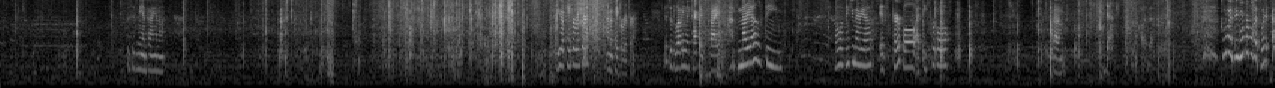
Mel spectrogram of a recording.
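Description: Paper packaging rustling and crinkling as an item is unwrapped, with small handling clicks. Several short, high, wavering squeaks come about a second in and again between about four and eight seconds in.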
